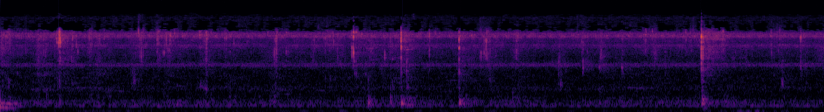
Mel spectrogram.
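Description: Quiet eating sounds: noodles slurped and chewed, with a few light clicks of chopsticks against ceramic bowls, over a faint steady hum.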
